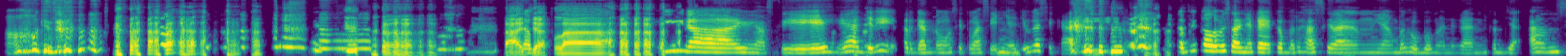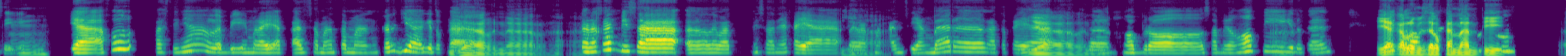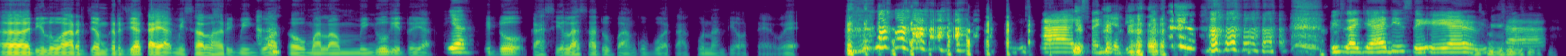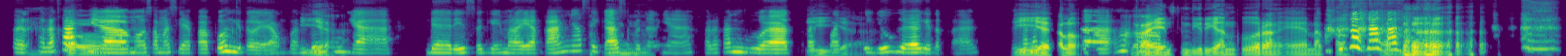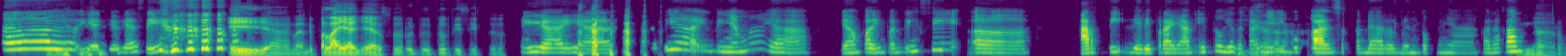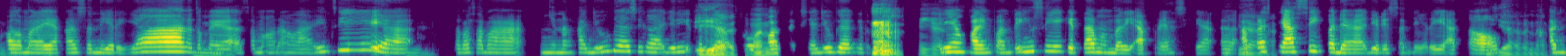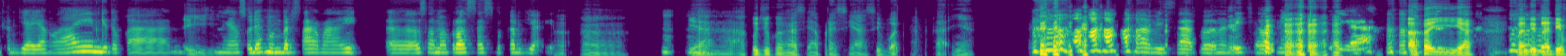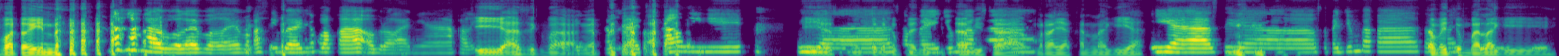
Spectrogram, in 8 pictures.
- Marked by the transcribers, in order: laughing while speaking: "Oh gitu"; laugh; laugh; laugh; chuckle; laughing while speaking: "Kak"; chuckle; tapping; laugh; in English: "O-T-W"; laugh; other background noise; chuckle; laugh; chuckle; laugh; laugh; throat clearing; chuckle; laugh; laughing while speaking: "Oh"; chuckle; laugh; chuckle; chuckle
- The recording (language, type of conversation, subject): Indonesian, unstructured, Bagaimana kamu merayakan keberhasilan kecil di pekerjaan?
- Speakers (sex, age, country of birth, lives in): female, 25-29, Indonesia, Indonesia; male, 30-34, Indonesia, Indonesia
